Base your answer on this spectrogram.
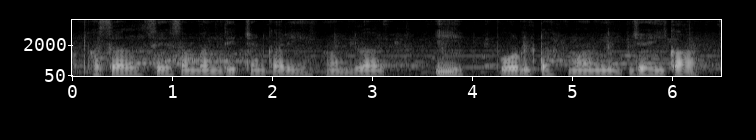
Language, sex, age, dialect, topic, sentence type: Chhattisgarhi, male, 18-24, Western/Budati/Khatahi, agriculture, question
